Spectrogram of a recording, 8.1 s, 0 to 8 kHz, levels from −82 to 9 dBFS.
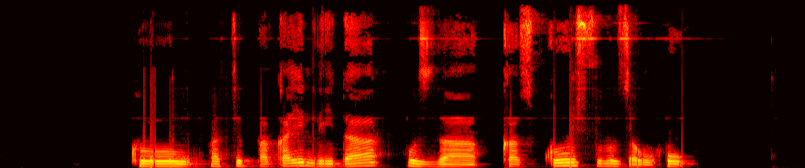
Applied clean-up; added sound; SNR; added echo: neural mask model DeepFilterNet 3.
